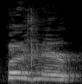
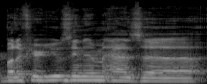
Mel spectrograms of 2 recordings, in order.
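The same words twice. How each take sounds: First: Words stretched by a yawn. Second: Said in the usual way. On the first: Real, not acted. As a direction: talk through a real yawn. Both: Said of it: "I'm yawning here".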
